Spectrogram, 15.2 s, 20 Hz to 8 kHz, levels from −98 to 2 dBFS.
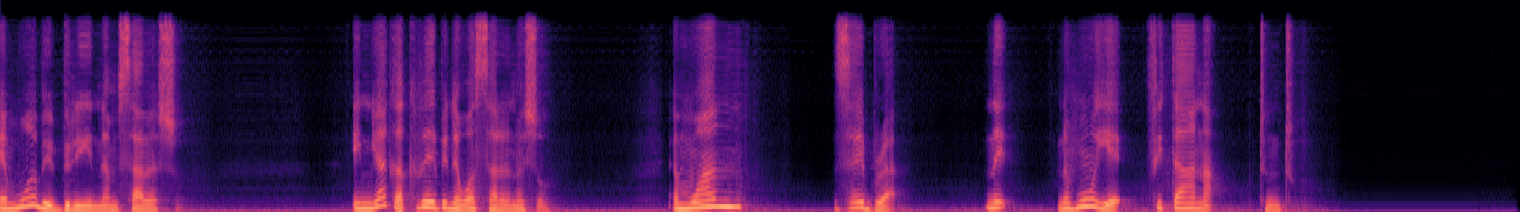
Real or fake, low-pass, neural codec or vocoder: fake; 7.2 kHz; codec, 16 kHz, about 1 kbps, DyCAST, with the encoder's durations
